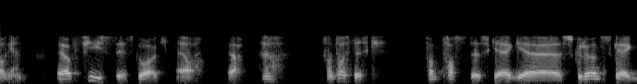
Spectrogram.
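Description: From start to finish, the speech carries the sound of the AMR narrowband mobile codec. The band is squeezed between about 300 Hz and 3.6 kHz, so it sounds thin and boxed in, with no air on top. The codec rebuilds the voice from a vocal-tract model fed by sparse pulses. Too few bits leave plainly audible damage: a buzzy, synthetic edge on voiced sounds. That degree of damage fits a mid-range AMR-NB mode near 10.2 kbps.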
